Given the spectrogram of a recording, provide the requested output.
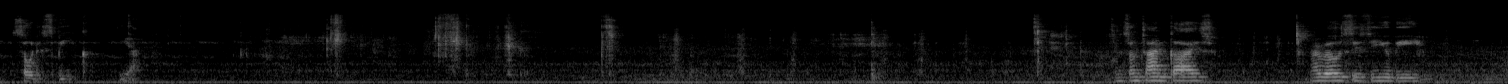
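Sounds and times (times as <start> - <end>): crisp lettuce crunching: 2.4 - 5.4.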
